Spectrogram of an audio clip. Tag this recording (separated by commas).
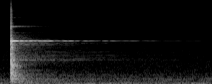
Piano, Musical instrument, Keyboard (musical), Music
